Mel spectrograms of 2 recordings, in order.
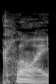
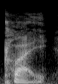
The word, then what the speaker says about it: Cley: This area is actually pronounced Cley, not Clay.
